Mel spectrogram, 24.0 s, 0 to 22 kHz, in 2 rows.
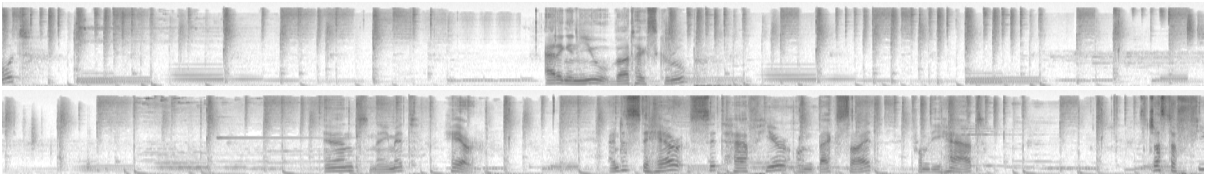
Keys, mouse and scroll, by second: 0.5-2.1 middle drag, 2.6 click, 3.4-4.2 scroll up 4, 4.4-6.2 drag, 6.3-7.9 scroll down 4, 8.1 click, 9.6 click, 11.0 click, 15.4-16.4 middle drag, 16.4-17.0 scroll up 4, 17.0-20.0 shift+middle drag, 20.3-21.0 scroll up 2, 21.0-21.7 scroll down 1, 21.7-22.9 scroll up 1, 22.9 scroll up 1.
